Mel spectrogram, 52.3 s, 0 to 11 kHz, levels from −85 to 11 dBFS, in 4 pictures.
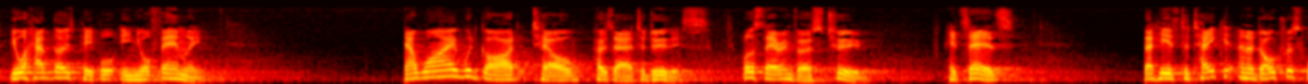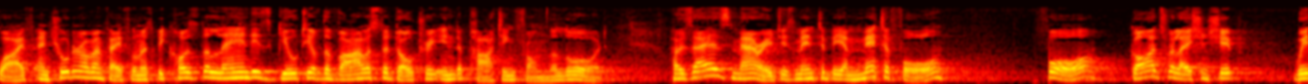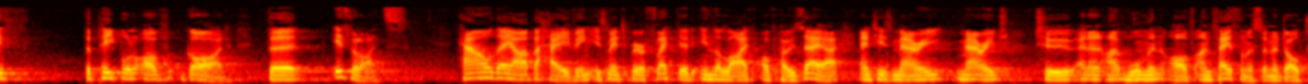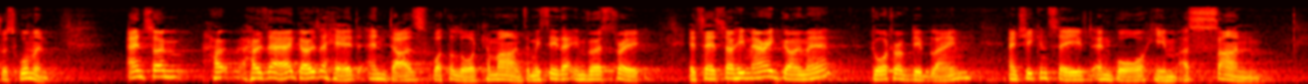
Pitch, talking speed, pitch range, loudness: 140 Hz, 150 wpm, 125-165 Hz, -21 LUFS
